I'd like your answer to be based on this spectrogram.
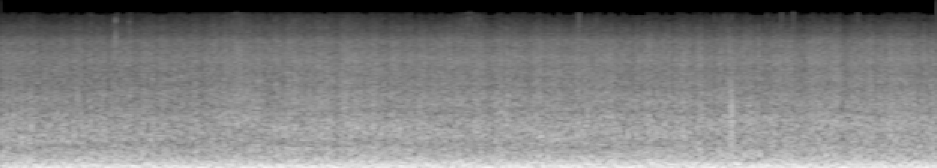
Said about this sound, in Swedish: Och man hör ju här vattenmassorna. Nu ser vi Handelsforsen också.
